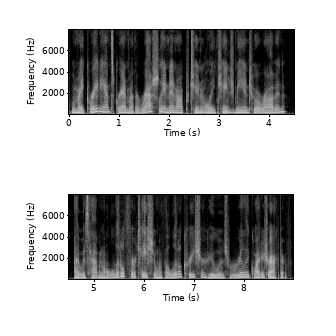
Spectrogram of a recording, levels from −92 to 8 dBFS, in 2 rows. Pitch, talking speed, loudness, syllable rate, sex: 185 Hz, 185 wpm, -18 LUFS, 6.0 syllables/s, female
